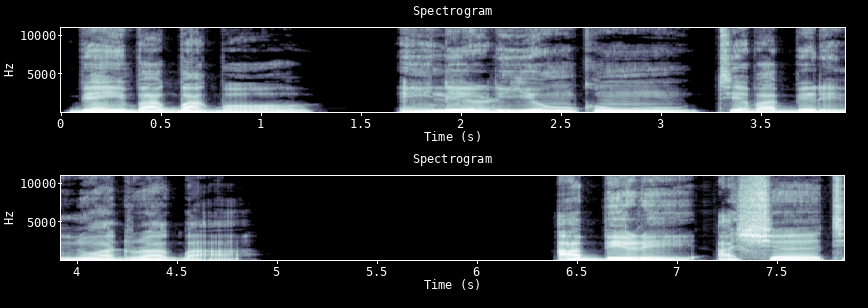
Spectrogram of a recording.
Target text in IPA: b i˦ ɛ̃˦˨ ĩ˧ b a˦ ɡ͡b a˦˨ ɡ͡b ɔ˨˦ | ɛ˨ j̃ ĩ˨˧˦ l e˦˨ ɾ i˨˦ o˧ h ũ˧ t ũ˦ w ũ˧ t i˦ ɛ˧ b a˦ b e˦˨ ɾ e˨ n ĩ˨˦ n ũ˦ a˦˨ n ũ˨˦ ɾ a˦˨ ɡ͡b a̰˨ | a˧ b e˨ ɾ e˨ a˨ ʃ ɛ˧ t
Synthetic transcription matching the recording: b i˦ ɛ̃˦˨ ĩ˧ b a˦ ɡ͡b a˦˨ ɡ͡b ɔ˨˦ | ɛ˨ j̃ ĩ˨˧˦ l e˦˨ ɾ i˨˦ o˧ h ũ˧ k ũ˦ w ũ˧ t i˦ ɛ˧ b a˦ b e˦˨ ɾ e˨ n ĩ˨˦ n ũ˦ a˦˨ d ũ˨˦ ɾ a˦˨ ɡ͡b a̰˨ | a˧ b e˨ ɾ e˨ a˨ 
